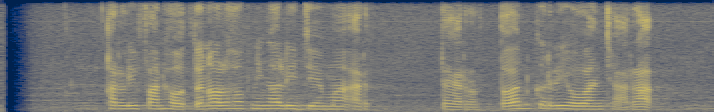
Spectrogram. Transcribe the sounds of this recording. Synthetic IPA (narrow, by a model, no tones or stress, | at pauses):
karlifanɦɔt̪ɔnɔlɔɦɔk̚niŋaldid͡ʒɛmaʔa̰r | t̪ɛrt̪ɔnkɨrdiwawaɲt͡ʃaɾa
